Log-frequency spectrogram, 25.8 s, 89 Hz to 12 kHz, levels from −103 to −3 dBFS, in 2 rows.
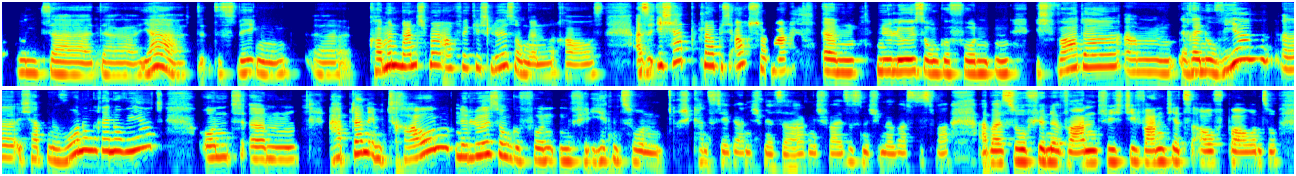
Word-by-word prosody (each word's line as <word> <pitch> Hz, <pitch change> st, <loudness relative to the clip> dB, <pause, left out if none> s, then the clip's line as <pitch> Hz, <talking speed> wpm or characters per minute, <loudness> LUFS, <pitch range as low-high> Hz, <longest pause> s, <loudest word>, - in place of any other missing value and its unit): Und, 200 Hz, -1 st, -3 dB
da 180 Hz, -2 st, -2 dB
da 175 Hz, -2 st, -7 dB
ja, 195 Hz, -3 st, +1 dB
d -, -, -11 dB
deswegen, 190 Hz, 0 st, -3 dB
äh, 175 Hz, -2 st, -8 dB, 0.2 s
kommen 290 Hz, +8 st, +5 dB
manchmal 295 Hz, +1 st, +2 dB
auch 260 Hz, +1 st, -4 dB
wirklich 265 Hz, -1 st, -5 dB
Lösungen 190 Hz, -, -2 dB
raus. 165 Hz, +3 st, -7 dB, 0.3 s
Also 200 Hz, +2 st, +4 dB
ich 300 Hz, +2 st, +3 dB
habe, 395 Hz, +1 st, +1 dB
glaube 295 Hz, -2 st, +2 dB
ich 290 Hz, +4 st, -7 dB
auch 335 Hz, +1 st, +2 dB
schon 235 Hz, -, -1 dB
mal, 215 Hz, 0 st, +3 dB, 0.3 s
ähm, 205 Hz, -2 st, +3 dB, 0.2 s
‘ne 215 Hz, -1 st, +1 dB
Lösung 210 Hz, -2 st, +6 dB
gefunden. 190 Hz, 0 st, +1 dB, 0.2 s
Ich 190 Hz, +4 st, -5 dB
war 245 Hz, +5 st, +3 dB
da 275 Hz, +1 st, +1 dB
am 210 Hz, -2 st, -2 dB
Renovieren, 215 Hz, -, +4 dB, 0.3 s
äh 235 Hz, -1 st, -3 dB
ich 220 Hz, +2 st, -7 dB
habe 220 Hz, 0 st, -6 dB
‘ne 195 Hz, -2 st, -2 dB
Wohnung 335 Hz, -, +4 dB
renoviert 350 Hz, +7 st, +3 dB, 0.3 s
und, 240 Hz, +2 st, -3 dB
ähm, 215 Hz, -1 st, 0 dB, 0.4 s
habe 240 Hz, +2 st, -3 dB
dann 305 Hz, +2 st, +6 dB
im 220 Hz, -6 st, -3 dB
Traum 230 Hz, -, +2 dB, 0.2 s
‘ne 245 Hz, -, +1 dB
Lösung 265 Hz, 0 st, +2 dB
gefunden 195 Hz, -1 st, -2 dB
für 190 Hz, -2 st, -8 dB
irgend 195 Hz, +2 st, -5 dB
so 185 Hz, -3 st, -1 dB
‘n 155 Hz, -1 st, -3 dB
ich -, -, -5 dB
kann 175 Hz, -2 st, -10 dB
‘s -, -, -7 dB
dir 330 Hz, -, -6 dB
gar 320 Hz, -1 st, -10 dB
nicht 315 Hz, -, -9 dB
mehr 145 Hz, -2 st, -7 dB
sagen, 145 Hz, +2 st, -6 dB
ich -, -, -12 dB
weiß 150 Hz, +3 st, -8 dB
es 185 Hz, 0 st, -7 dB
nicht 160 Hz, -1 st, -7 dB
mehr, 150 Hz, -1 st, -4 dB
was 155 Hz, 0 st, -7 dB
es 170 Hz, -, -4 dB
war. 150 Hz, +1 st, -9 dB, 0.3 s
Aber 175 Hz, +2 st, +2 dB
so 190 Hz, +2 st, +5 dB
für 195 Hz, +1 st, +3 dB
‘ne 185 Hz, -2 st, +3 dB
Wand 175 Hz, +4 st, +4 dB
wie -, -, +2 dB
ich 185 Hz, 0 st, -1 dB
die 190 Hz, -1 st, -3 dB
Wand 190 Hz, +3 st, +3 dB
jetzt 185 Hz, -1 st, 0 dB
aufbaue 170 Hz, -1 st, -2 dB
und 170 Hz, -, -4 dB
so. 165 Hz, +2 st, -7 dB
200 Hz, 180 wpm, -24 LUFS, 180-250 Hz, 0.4 s, Lösung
